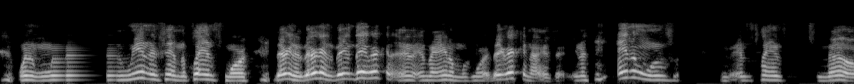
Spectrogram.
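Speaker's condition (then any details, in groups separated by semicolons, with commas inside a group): Cerebral palsy; from birth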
